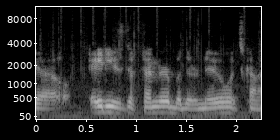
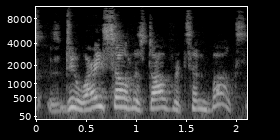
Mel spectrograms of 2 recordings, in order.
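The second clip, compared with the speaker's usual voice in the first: puzzled customer; 9 semitones higher than usual. Retold or imitated. Joke: customer asks owner.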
